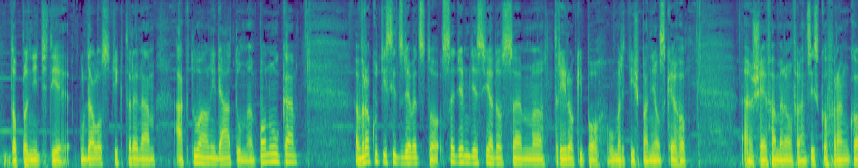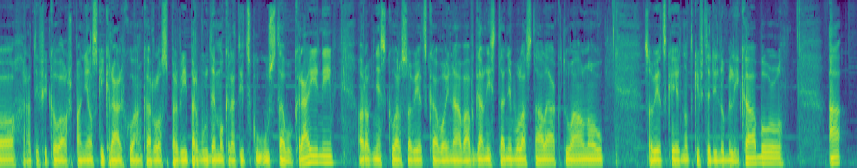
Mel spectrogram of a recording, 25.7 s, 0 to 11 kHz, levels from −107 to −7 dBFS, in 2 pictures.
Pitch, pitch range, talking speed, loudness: 95 Hz, 85-105 Hz, 105 wpm, -17 LUFS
